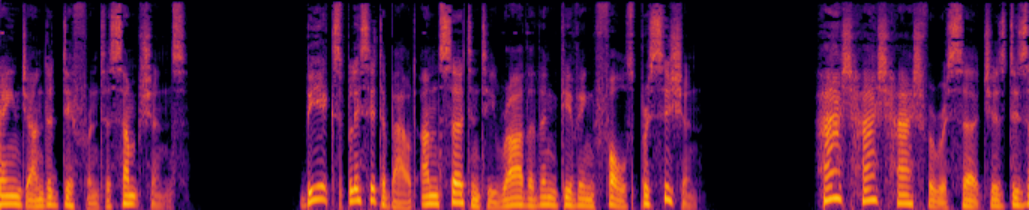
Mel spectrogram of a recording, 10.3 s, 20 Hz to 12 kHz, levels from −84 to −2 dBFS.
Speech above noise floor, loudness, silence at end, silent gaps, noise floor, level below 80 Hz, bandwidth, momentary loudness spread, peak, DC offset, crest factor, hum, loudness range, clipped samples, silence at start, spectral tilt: over 69 dB; -22 LUFS; 0 s; 2.04-2.91 s, 7.17-8.05 s; under -90 dBFS; -46 dBFS; 12 kHz; 8 LU; -4 dBFS; under 0.1%; 18 dB; none; 4 LU; under 0.1%; 0 s; -5 dB/octave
